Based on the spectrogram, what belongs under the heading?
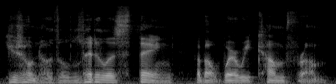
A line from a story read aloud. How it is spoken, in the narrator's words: Victor snarled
